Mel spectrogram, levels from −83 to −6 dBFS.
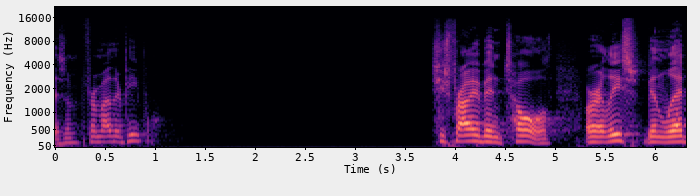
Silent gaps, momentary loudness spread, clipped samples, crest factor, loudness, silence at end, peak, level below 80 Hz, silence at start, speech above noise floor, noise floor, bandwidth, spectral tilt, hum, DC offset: none; 16 LU; under 0.1%; 20 dB; -29 LUFS; 0 s; -12 dBFS; -66 dBFS; 0 s; 56 dB; -85 dBFS; 16 kHz; -4.5 dB/octave; none; under 0.1%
